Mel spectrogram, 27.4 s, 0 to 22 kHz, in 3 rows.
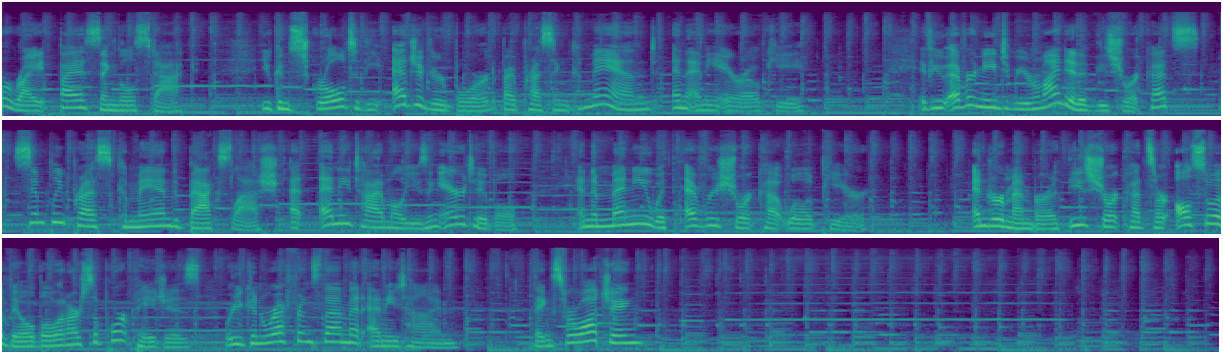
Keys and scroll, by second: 3.6 super+Right, 9.0 super+/.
